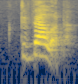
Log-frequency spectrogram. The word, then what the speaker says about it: develop: a lot of people develop second syllable is stressed this is reduced this is reduced develop once in a while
